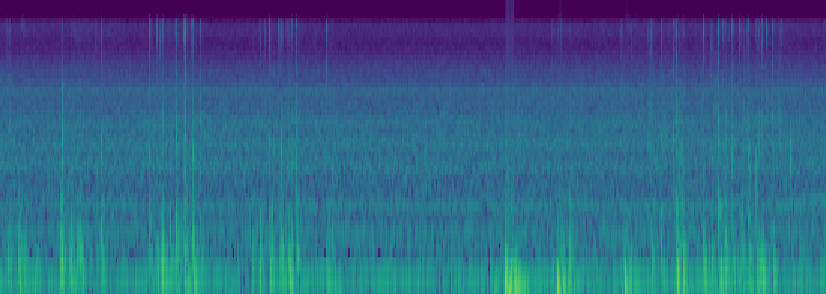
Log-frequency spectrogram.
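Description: Fingers tap on a computer keyboard in scattered, irregular bursts of soft clicks, some louder keystrokes standing out against a quiet room hum.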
